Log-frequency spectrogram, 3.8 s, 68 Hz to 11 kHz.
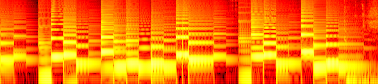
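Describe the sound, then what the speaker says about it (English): Bright analog synthesizer notes from an Arturia MiniBrute 2 step through a repeating sequence, bleeping and blooping in a steady rhythm with short gaps, loud and up close. "It's a modularish bleep and bloop to impress your friends."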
